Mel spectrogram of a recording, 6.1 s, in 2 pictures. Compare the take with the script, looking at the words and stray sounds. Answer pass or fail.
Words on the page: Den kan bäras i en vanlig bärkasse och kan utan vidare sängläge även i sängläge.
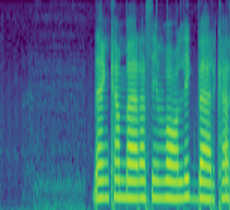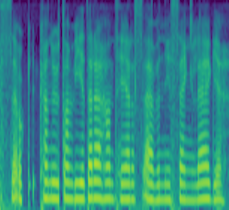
fail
